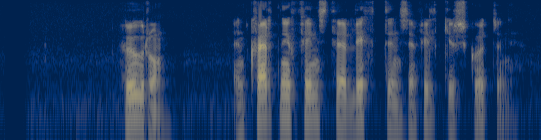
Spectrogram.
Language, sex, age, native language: Icelandic, male, 40-49, Icelandic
